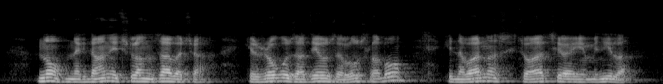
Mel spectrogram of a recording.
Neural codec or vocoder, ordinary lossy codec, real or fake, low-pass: vocoder, 48 kHz, 128 mel bands, Vocos; none; fake; 19.8 kHz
